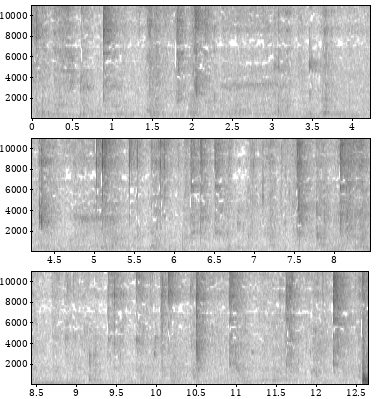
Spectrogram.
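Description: Close-up mukbang eating sounds: chewing and small mouth clicks while grilled fish and rice are eaten by hand, over a faint steady hum. One loud knock right at the end, as a glass bowl is set down on the table.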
